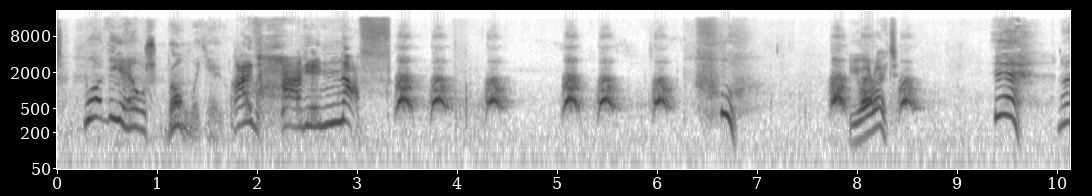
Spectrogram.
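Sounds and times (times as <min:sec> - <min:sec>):
speech: 0:00.0 - 0:03.6, 0:07.9 - 0:08.6, 0:09.4 - 0:10.1
dog barking with sharp mid-pitched yaps: 0:03.4 - 0:06.3, 0:07.7 - 0:08.8.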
